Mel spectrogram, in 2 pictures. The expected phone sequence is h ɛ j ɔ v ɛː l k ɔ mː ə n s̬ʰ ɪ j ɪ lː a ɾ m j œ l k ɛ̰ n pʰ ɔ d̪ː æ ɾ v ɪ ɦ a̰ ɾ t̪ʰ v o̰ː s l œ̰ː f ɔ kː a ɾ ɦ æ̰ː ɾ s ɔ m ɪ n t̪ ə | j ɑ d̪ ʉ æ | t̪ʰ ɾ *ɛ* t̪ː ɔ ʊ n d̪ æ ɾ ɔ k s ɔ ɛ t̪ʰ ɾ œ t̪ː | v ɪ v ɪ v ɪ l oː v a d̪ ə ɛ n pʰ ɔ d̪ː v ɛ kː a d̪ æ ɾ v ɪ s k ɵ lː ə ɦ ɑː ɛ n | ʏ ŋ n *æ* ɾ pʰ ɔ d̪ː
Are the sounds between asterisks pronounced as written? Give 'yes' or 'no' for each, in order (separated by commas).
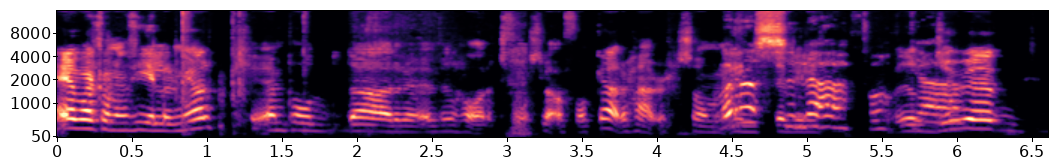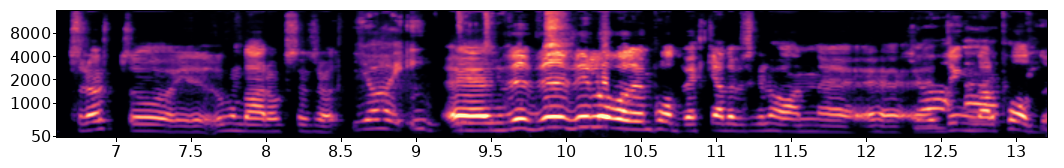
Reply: no, no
